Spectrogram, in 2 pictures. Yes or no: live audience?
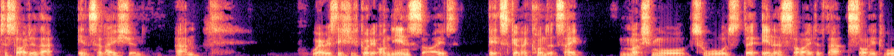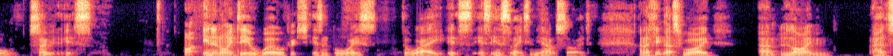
no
